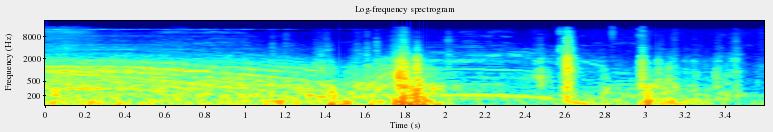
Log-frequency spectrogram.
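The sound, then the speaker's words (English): A Tesla Model X car door powers shut: a motorised whine runs first, then a solid thud lands near the middle, followed by a couple of softer clicks as the door latches. “Even I got the chance to try out the Tesla for myself. That noise you're hearing is the door closing.”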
